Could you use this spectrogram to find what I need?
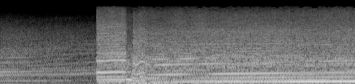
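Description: A racing car engine drones loudly up close, its pitch climbing slowly after a quick gear change.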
